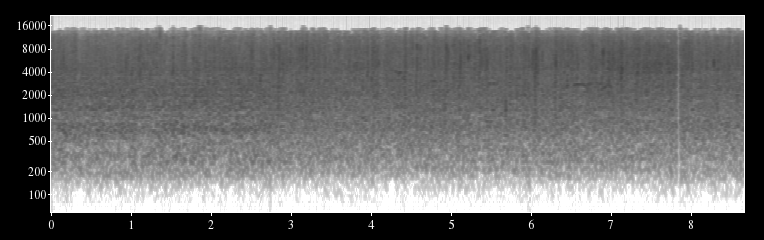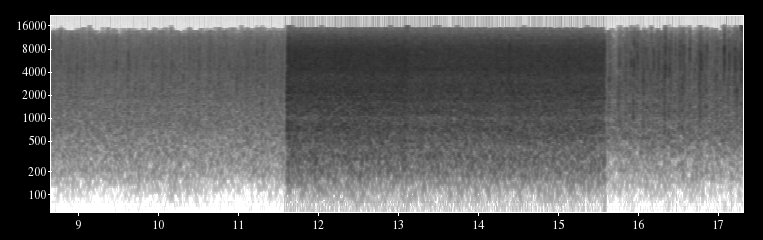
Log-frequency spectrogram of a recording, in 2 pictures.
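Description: Steady rushing of water in the open, stream and rain noise. About two-thirds of the way through, a much louder, fuller rush cuts in abruptly, lasts about four seconds, then drops back to a lighter, crackling water noise.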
